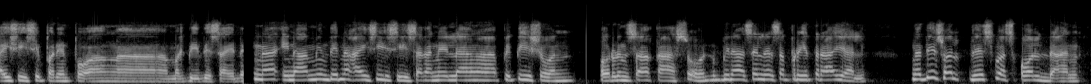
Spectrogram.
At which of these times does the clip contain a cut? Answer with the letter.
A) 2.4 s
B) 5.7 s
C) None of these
A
